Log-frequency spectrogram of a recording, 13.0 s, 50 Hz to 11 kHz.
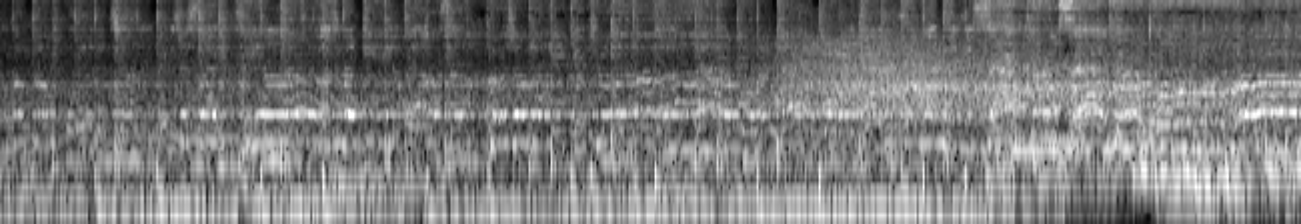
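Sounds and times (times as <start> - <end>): woman singing over pop track: 0.0 - 13.0
heavy bass beat: 7.4 - 12.0.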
